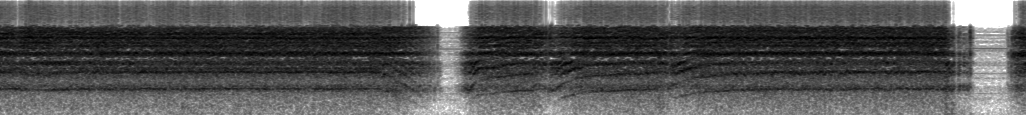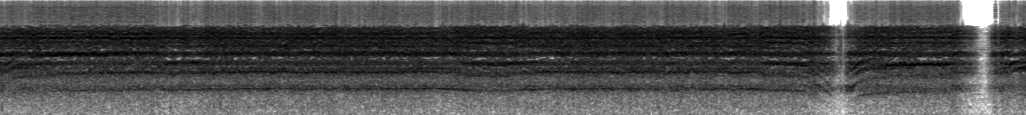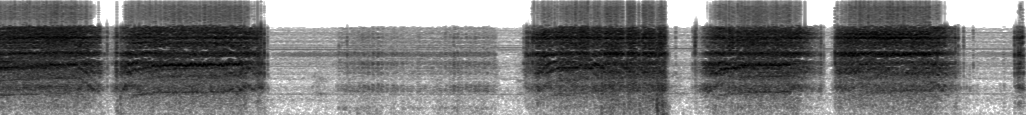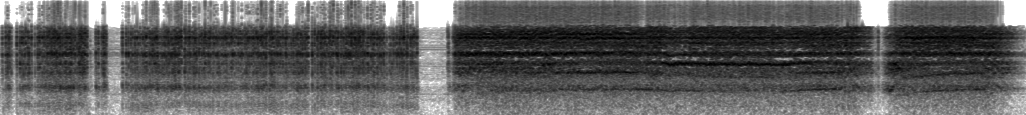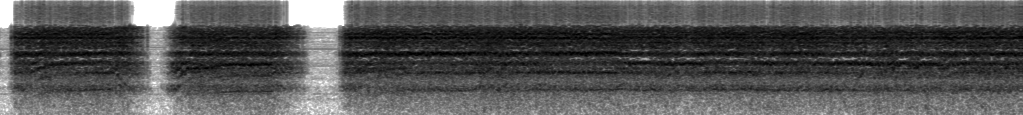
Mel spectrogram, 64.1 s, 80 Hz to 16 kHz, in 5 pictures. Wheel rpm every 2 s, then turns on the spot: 220, 230, 130, 170, 200, 210, 140, 220, 230, 220, 230, 150, 130, 130, 80, 10, 110, 100, 110, 10, 20, 20, 180, 210, 150, 130, 130, 100, 200, 210, 220, 200.
28-30 36-42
